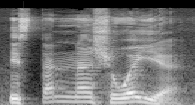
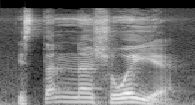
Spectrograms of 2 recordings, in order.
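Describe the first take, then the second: No difference in how they are said.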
